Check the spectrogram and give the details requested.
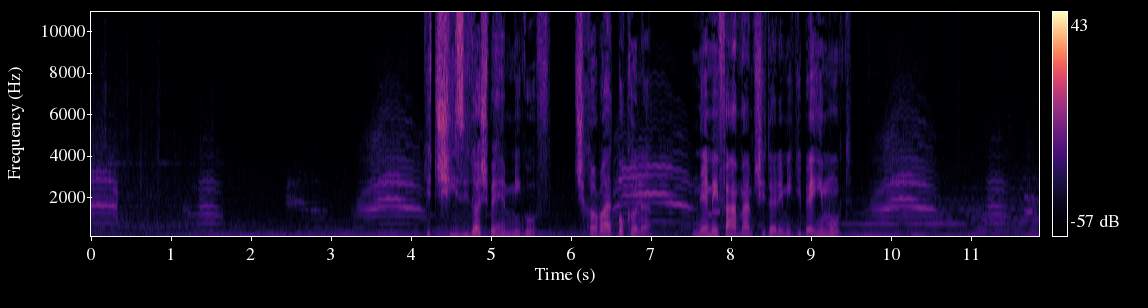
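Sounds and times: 
cat meowing: 0:00.0 - 0:00.4, 0:01.2 - 0:01.6, 0:02.4 - 0:04.2, 0:06.4 - 0:07.5, 0:09.8 - 0:11.8
speech: 0:04.2 - 0:09.5.

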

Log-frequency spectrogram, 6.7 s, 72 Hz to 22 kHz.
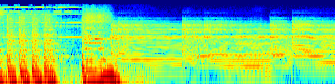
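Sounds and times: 
telephone ringing in trilling electronic pulses: 0:00.0 - 0:03.4
sustained heavily processed musical tone: 0:00.0 - 0:06.6.

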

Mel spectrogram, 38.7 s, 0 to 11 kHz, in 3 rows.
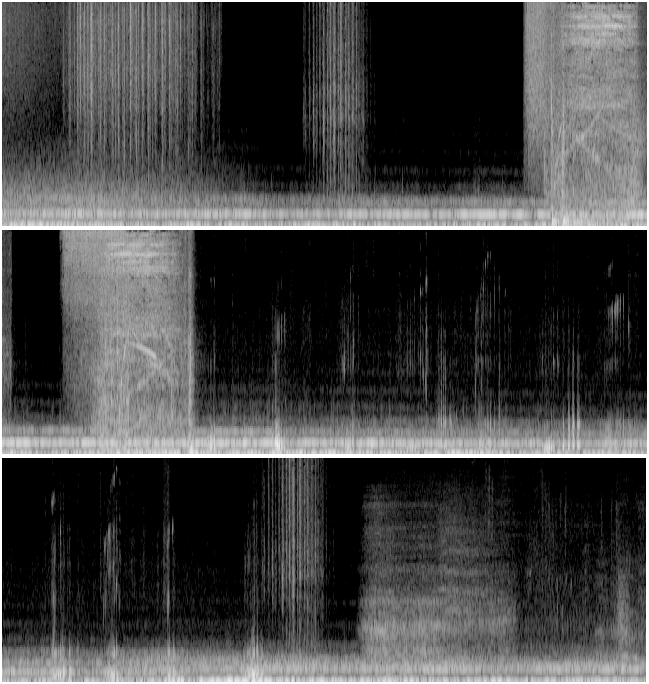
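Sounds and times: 
exoplanet ambience low hum with droning tone: 0:00.0 - 0:38.6
brief hiss: 0:10.5 - 0:12.8.

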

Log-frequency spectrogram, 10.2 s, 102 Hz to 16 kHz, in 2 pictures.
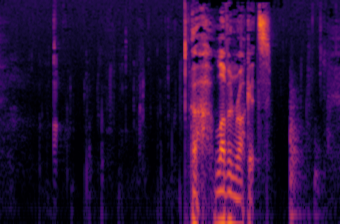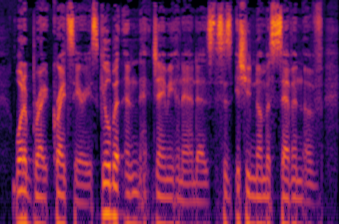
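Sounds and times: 
person gulping water: 0:00.5 - 0:03.1
mouth clicks and smacks: 0:00.6 - 0:03.0
speech: 0:02.9 - 0:04.2, 0:05.3 - 0:10.1.

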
